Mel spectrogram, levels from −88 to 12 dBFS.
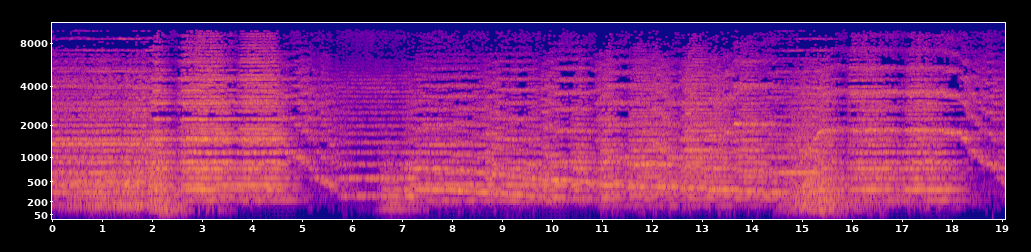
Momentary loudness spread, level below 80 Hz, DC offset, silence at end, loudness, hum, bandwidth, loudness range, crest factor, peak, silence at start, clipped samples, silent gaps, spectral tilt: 11 LU; -60 dBFS; under 0.1%; 0 s; -19 LUFS; none; 10.5 kHz; 7 LU; 18 dB; -2 dBFS; 0 s; under 0.1%; none; -3 dB/octave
